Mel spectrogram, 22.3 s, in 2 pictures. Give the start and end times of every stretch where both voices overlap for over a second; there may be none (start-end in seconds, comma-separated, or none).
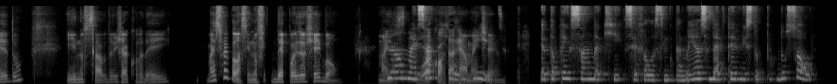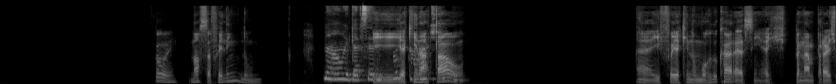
5.1-6.5, 16.1-17.4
